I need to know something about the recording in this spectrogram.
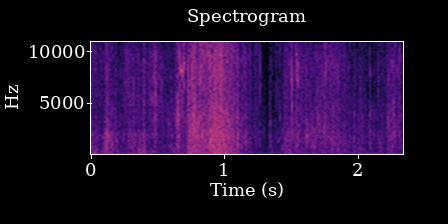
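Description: White plastic protective bag crinkling and rustling as a guitar is pulled up and out of it, loudest about midway through.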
